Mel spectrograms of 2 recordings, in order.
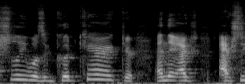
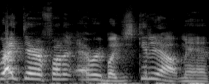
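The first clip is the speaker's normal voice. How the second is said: usual speaking voice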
